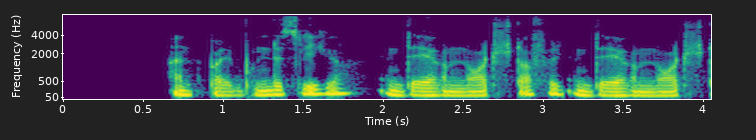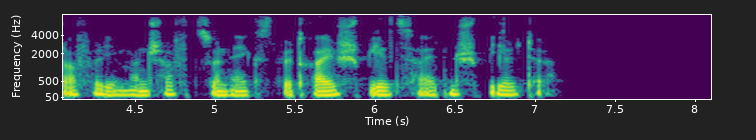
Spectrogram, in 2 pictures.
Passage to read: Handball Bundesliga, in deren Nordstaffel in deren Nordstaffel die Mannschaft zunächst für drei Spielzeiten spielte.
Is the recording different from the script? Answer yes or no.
no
